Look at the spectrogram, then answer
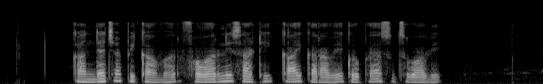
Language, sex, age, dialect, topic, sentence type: Marathi, male, 25-30, Standard Marathi, agriculture, question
